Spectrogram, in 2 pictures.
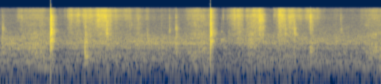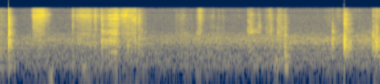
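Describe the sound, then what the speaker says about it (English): Daffodil Delight cardstock is scored on a Simply Scored board, giving repeated dry scraping rubs close by, broken by occasional sharp ticks, with no talking. "I'm going to score it on every single side"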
